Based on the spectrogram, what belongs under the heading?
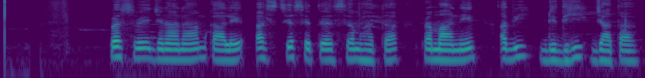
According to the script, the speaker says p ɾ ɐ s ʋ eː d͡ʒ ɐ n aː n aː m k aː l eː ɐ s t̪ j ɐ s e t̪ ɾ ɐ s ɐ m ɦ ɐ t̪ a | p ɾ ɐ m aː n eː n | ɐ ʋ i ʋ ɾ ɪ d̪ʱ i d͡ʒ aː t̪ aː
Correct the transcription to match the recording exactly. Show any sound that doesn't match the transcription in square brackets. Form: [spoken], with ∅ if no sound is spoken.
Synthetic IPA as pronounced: p ɾ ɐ s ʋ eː d͡ʒ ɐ n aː n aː m k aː l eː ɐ s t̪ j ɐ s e t̪ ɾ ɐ s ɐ m ɦ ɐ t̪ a | p ɾ ɐ m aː n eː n | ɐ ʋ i ʋ ɾ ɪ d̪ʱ i d͡ʒ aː t̪ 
